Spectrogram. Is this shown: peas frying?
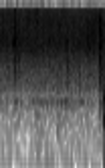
yes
